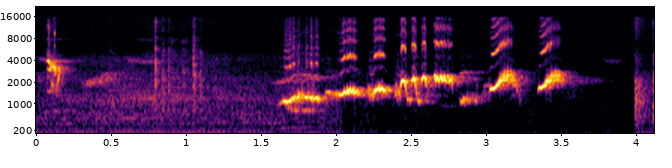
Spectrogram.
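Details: White-rumped shama song used to stimulate other birds: after a quiet start, a rising chain of clear whistled notes with sharp ticks above, ending abruptly.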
